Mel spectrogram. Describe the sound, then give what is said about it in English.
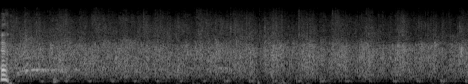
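A crowd applauds steadily to thank the morning's speakers, a dense wash of many hands clapping at an even, sustained level for several seconds without letting up. “And I'd love you just to kind of applaud these guys and say thank you for the wisdom that they've given us this morning.”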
